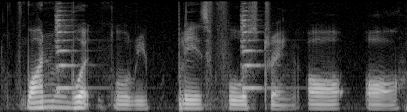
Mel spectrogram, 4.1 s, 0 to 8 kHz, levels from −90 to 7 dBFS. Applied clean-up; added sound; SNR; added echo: none; Bowed string instrument; 13 dB; none.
